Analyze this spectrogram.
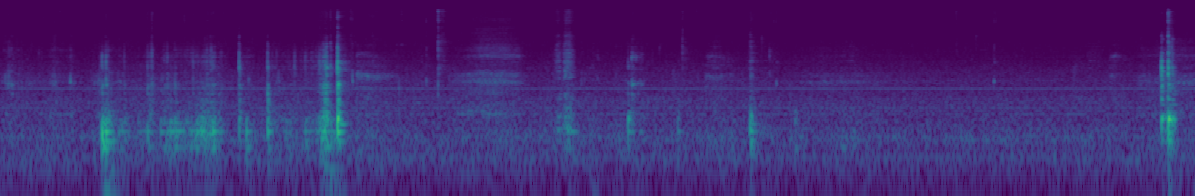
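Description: A young woman chews food close by.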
